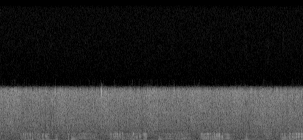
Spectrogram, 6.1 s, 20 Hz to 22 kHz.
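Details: Soft, repeated snorting breaths under a steady hiss, about one every two seconds, from a sleeping baby at week 10: an infant snoring lightly.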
